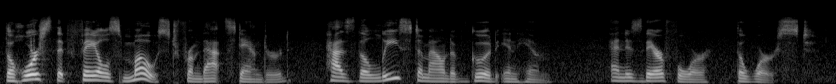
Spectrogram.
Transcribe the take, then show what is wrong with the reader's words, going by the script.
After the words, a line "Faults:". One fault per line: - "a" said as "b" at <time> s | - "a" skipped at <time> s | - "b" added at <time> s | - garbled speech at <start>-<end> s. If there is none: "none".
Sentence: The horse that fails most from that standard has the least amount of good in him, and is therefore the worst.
The horse that fails most from that standard has the least amount of good in him, and is therefore the worst.
Faults:
none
